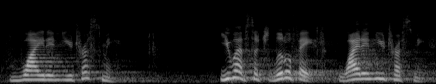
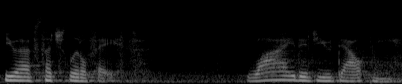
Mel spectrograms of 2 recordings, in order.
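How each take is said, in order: First: A stern slap-on-the-wrist rebuke; scolding tone. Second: Soft, quieter and tender; gentle Jesus. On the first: Retold or imitated. What a hard heart hears from Jesus, scolding. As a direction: snap it like a reprimand. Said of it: "That's what a hard heart hears". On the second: Acted. Jesus gently asking Peter why he doubted, tender. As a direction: say it as a loving reassurance. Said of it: "But that's not what Jesus said".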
